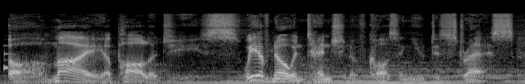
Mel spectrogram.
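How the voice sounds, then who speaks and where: A stern old desert temple leader from a fantasy game. His very low voice swings dramatically through each formal, deliberate phrase, with music clearly playing behind him. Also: big pitch swings, exaggerated voice. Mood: menacing, composed. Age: older. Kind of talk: dramatic video game voice acting. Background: background music.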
